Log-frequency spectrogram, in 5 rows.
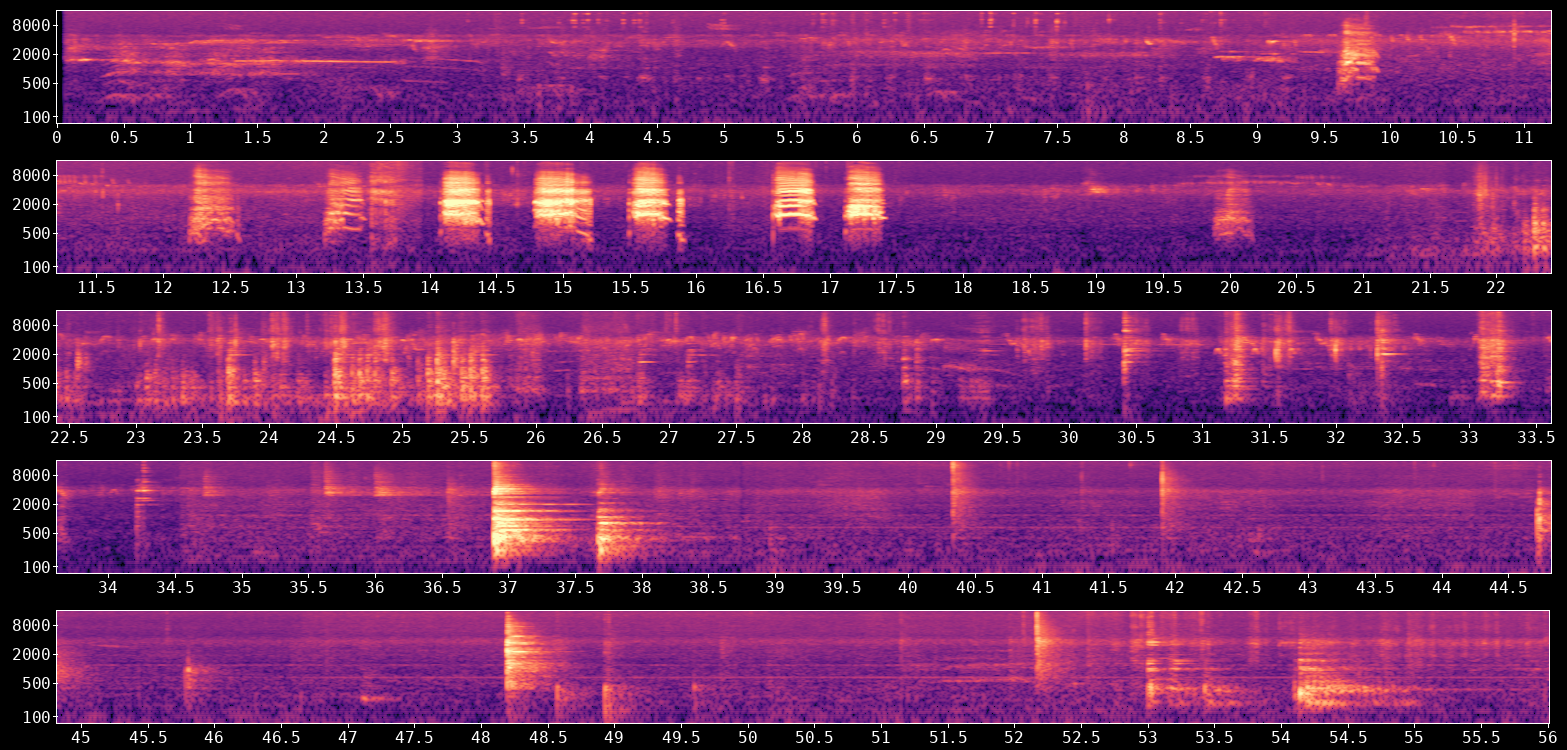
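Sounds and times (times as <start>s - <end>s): faint bird calls: 5.5s - 10.0s, 12.2s - 16.0s, 16.6s - 17.5s, 19.8s - 20.2s
loud short bird calls: 9.6s - 10.0s, 12.2s - 12.6s, 13.2s - 16.0s, 16.6s - 17.5s, 19.9s - 20.2s.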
